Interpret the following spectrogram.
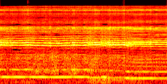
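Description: A male Quran reciter's voice, amplified through a microphone, holds one long sustained note, and the pitch steps down slightly near the end.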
